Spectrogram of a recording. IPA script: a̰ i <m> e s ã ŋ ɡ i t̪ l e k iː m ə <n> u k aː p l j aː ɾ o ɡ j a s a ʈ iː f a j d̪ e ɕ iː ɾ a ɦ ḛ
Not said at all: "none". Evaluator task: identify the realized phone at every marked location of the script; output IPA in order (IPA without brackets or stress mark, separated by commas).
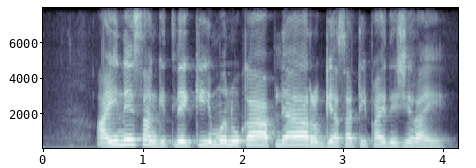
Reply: n, n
